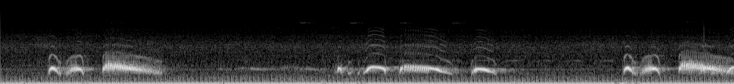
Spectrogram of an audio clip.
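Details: Spotted dove of the Javanese type, calling vigorously in a clear voice, used as a lure sound: short arched coos, a longer drawn-out coo, then another burst of coos after a pause, over steady low rumble.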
